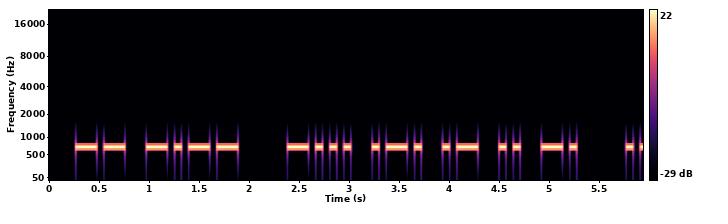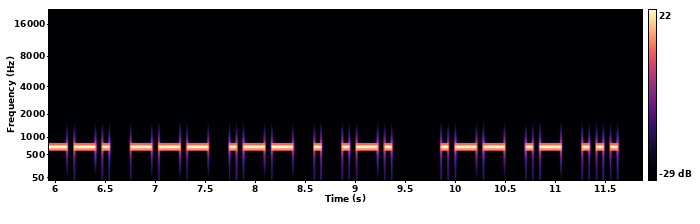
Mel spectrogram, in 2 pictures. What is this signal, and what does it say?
Morse code, heard as a keyed tone, about 17 wpm, 700 Hz. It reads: MY BRAIN POWER WAS
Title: Sentences from Top 1400 Words 17wpm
